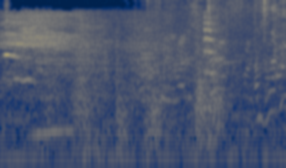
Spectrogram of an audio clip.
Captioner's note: doors open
